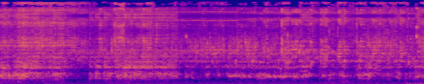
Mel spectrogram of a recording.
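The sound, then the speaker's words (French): A toilet flushing: loud, continuous rushing and gurgling water that churns steadily throughout, with no voices. “ne pensez surtout pas qu'il suffit de tirer la chasse”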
